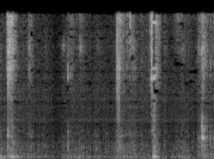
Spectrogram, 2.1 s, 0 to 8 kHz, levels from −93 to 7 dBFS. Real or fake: fake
